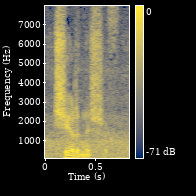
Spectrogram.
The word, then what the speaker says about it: Чернышев: И там, знаете вы или нет, но сейчас можно будет погордиться, россиянин Сергей э, Чернышов или Чернышев. Ой, простите, великодушно. Забыл, куда в фамилии ставится ударение. Чернышев.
